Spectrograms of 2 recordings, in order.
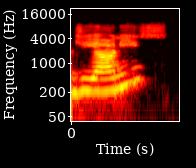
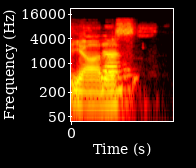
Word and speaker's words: Giannis: Asks OG and Cat for Gianis. Is that not right? No, it's Jiannis.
